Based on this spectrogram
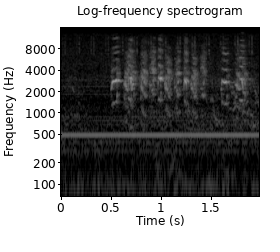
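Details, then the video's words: At a nesting tree on Djuma Game Reserve in South Africa's Sabi Sand Wildtuin, brown-headed parrots give a quick burst of strident, grating squawks mixed with short piping notes, 13 March 2022 in the afternoon, with a constant background hum. "Brown-headed Parrots at nesting tree"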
